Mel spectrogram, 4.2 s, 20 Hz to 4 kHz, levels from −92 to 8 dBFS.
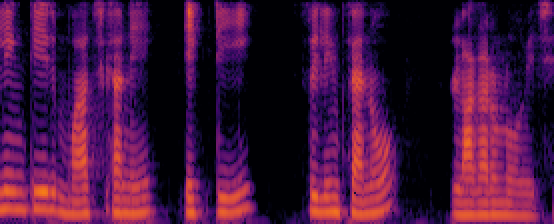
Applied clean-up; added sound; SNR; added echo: neural mask model DeepFilterNet 3.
